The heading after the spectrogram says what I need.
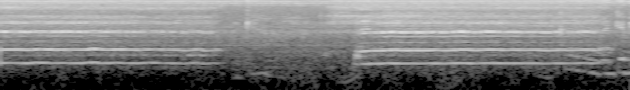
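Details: Woman with an hourglass glottal closure pattern, with gaps at the top and bottom and closure only in the middle of the cords; very raspy, breathy voice; breathy, rough voice from incomplete (hourglass) glottal closure.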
